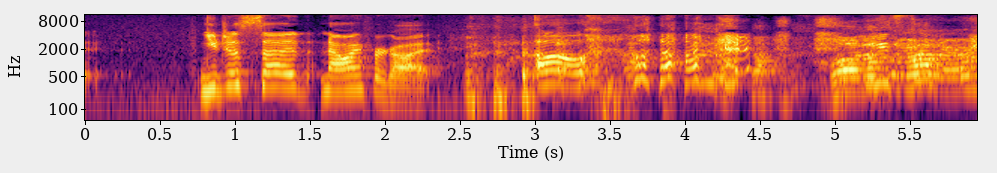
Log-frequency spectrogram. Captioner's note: laughs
